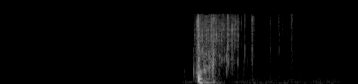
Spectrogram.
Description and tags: Crushing fruits and veggies mixed together, EQ, and bam. Use this in your next horror/zombie flick!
